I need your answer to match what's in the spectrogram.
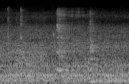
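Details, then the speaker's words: Injector from a 6ChRN36/45 diesel on a pressure test, set to 200 ±5 kgf/cm²: short crisp crackling snaps as the needle lifts, no dribble; normal chatter showing the injector works correctly. "слышите характерный треск как бы храп при срабатывании иглы это нормальное явление так должно быть признак того что форсунка работает нормально"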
